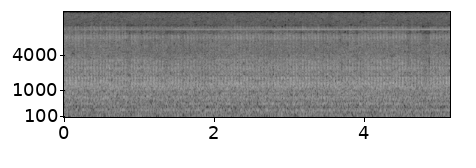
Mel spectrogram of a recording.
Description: Less than a year old, our Kolin aircon produces rattling noise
